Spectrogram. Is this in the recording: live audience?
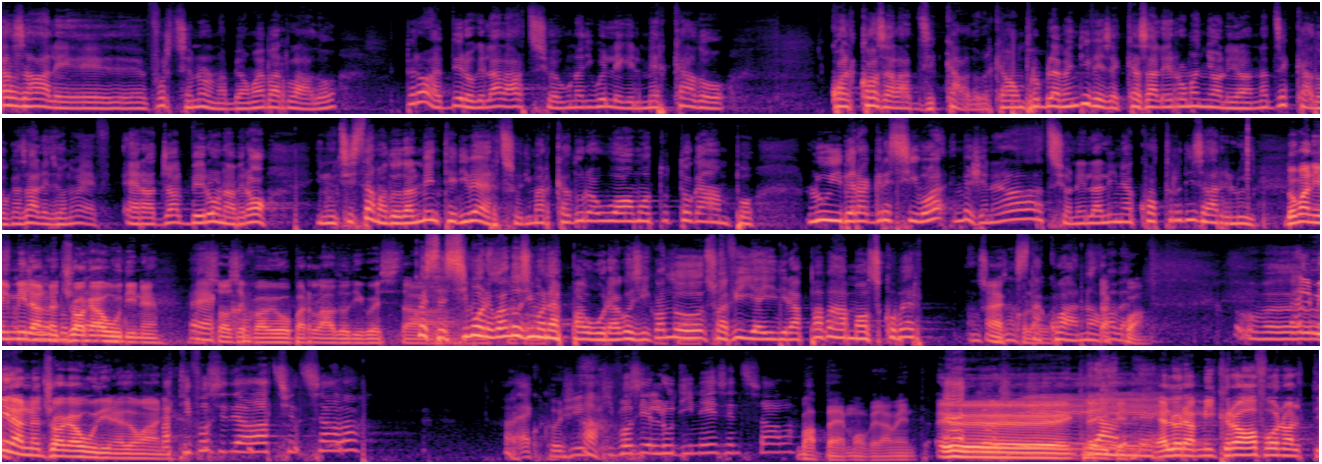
yes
